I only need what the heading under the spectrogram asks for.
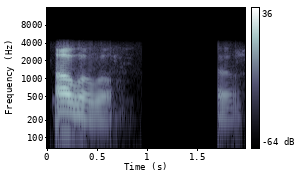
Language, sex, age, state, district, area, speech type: Bodo, male, 45-60, Assam, Kokrajhar, rural, conversation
